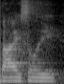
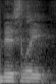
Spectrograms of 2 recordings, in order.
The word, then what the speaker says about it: Bisley: to say his name I've heard Simon Beasley pronounce his name so I'm gonna quit saying Simone basily once and for all it's it's Simon Bisley and uh I mean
